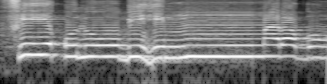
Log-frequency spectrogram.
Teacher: میم ساکن کے بعد میم ہے، یہاں پر ہم ادغام شفوی کریں گے یعنی غنہ کریں گے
